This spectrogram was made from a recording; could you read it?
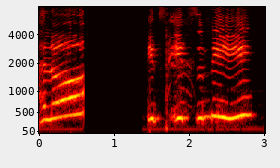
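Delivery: put-on Italian accent. A player's french character does an italian impression to throw everyone off: fake italian accent. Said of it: "French guy doing Italian impression".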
